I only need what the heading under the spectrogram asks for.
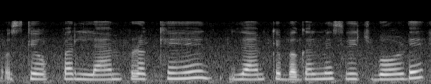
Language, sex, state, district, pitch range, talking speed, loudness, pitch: Hindi, female, Uttar Pradesh, Lucknow, 235-265 Hz, 165 wpm, -17 LUFS, 250 Hz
